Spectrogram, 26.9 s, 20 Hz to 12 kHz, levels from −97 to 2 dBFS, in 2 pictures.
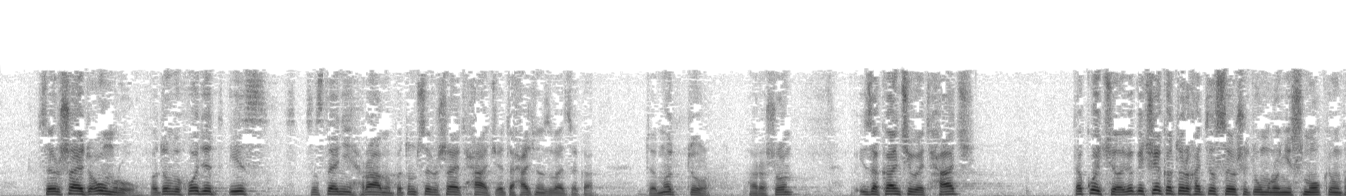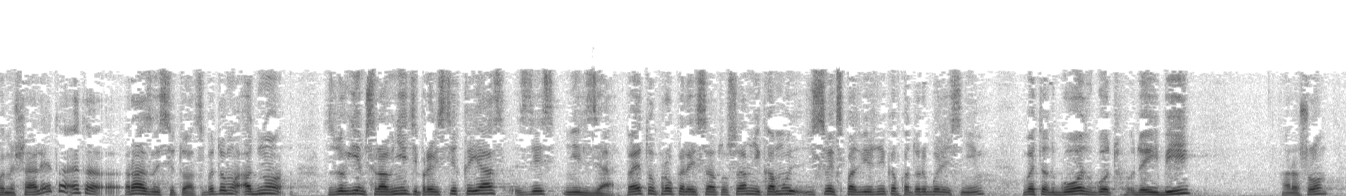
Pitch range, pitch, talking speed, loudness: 135-170 Hz, 155 Hz, 145 wpm, -23 LUFS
